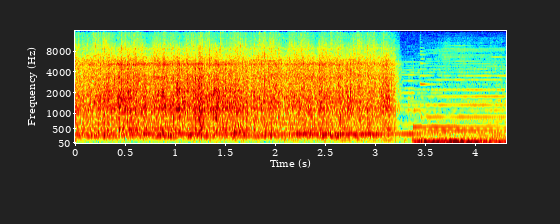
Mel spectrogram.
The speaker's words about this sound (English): Activating blender.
